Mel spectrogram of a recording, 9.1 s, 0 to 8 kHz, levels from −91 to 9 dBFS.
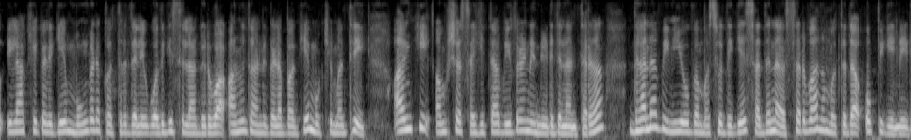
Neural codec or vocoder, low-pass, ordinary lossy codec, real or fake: codec, 16 kHz, 2 kbps, FunCodec, trained on Chinese and English, 25 frames a second; none; none; fake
